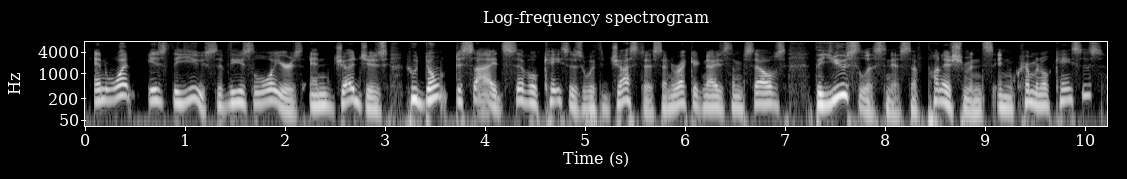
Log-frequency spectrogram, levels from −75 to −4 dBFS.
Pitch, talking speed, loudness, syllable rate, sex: 140 Hz, 160 wpm, -20 LUFS, 5.4 syllables/s, male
